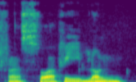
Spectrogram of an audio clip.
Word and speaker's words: François Villon: 45 acerca de un poema del poeta francés François Villon, así se pronuncia más o menos.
